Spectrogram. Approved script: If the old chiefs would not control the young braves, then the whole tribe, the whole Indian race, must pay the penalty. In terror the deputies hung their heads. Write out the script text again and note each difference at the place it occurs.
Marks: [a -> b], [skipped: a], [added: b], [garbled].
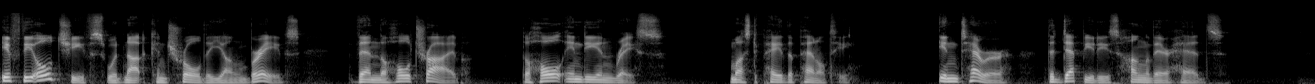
If the old chiefs would not control the young braves, then the whole tribe, the whole Indian race, must pay the penalty. In terror the deputies hung their heads.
